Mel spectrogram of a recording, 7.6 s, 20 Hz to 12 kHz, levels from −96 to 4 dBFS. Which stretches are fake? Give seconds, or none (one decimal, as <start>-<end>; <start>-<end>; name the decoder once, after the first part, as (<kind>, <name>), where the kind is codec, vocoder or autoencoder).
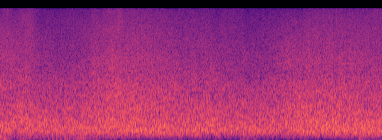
0.0-0.9 (codec, DAC); 1.3-2.5; 4.2-5.1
